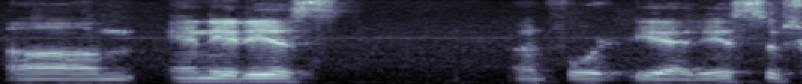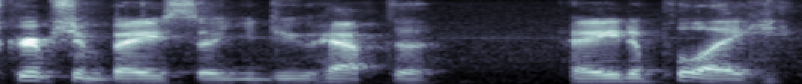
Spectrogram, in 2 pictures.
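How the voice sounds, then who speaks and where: Low-voiced man in casual podcast chat. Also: level tone, normal speed, a bit bright.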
